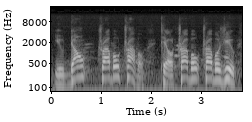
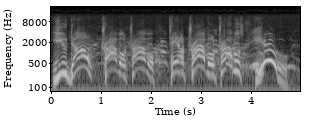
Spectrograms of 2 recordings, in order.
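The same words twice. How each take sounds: First: It is said at normal volume. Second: It is said as loudly as possible.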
